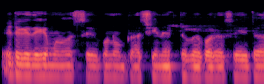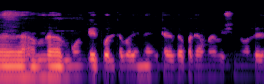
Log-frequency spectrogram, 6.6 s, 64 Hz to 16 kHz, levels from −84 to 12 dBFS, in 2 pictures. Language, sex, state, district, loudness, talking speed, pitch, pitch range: Bengali, male, West Bengal, Paschim Medinipur, -22 LUFS, 190 wpm, 110 Hz, 105-110 Hz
